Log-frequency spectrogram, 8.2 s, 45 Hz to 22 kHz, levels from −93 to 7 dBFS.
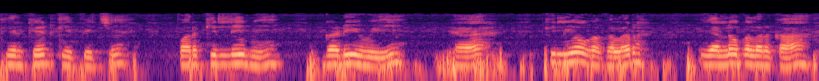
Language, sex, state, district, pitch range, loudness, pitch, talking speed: Hindi, male, Haryana, Rohtak, 145-170 Hz, -15 LUFS, 160 Hz, 100 wpm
